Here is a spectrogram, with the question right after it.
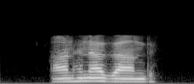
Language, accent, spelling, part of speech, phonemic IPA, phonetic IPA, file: Armenian, Eastern Armenian, անհնազանդ, adjective, /ɑnhənɑˈzɑnd/, [ɑnhənɑzɑ́nd], Hy-անհնազանդ .ogg
- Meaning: disobedient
